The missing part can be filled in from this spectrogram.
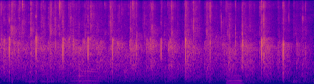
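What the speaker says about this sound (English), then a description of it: "let's join me on giving him another round of applause" Steady audience applause at a scientific conference event, a continuous wash of many hands clapping at moderate volume with a few faint low voices murmuring underneath.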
